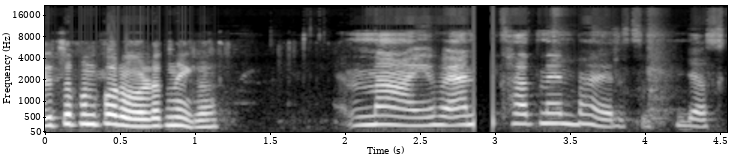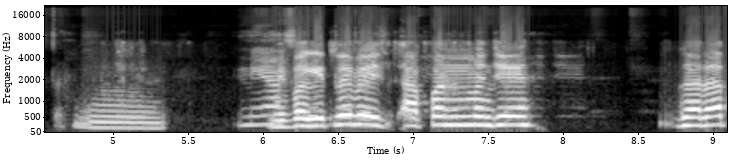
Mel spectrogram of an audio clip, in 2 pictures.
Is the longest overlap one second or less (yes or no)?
no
